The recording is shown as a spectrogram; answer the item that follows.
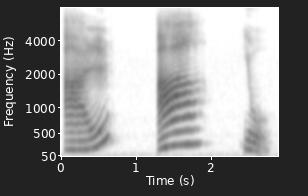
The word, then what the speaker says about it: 알아요: Imagine this, if there is a circle right after the bottom consonant, the bottom consonant carries on to the next one. So you guys need to pronounce it smoothly, right? I did mention it before. 알다. If you say it separately, each syllables, 알, 아, 요. However, when you say it together, that becomes 알아. 알아요, 알아요.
